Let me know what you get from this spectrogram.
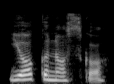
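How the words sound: It is said with a Latin American pronunciation.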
